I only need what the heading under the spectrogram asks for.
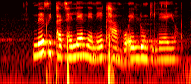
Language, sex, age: Zulu, female, 19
